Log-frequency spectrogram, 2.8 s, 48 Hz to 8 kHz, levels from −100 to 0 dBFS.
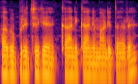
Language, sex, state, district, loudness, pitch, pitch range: Kannada, male, Karnataka, Koppal, -19 LUFS, 90 Hz, 85-90 Hz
